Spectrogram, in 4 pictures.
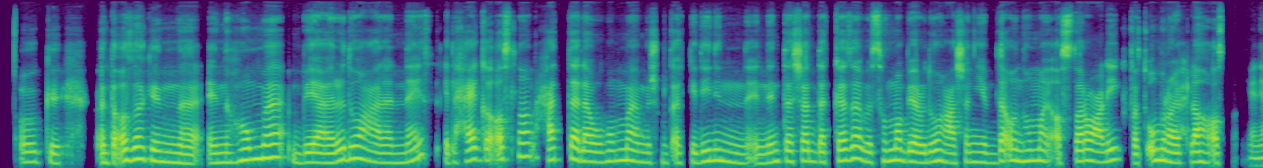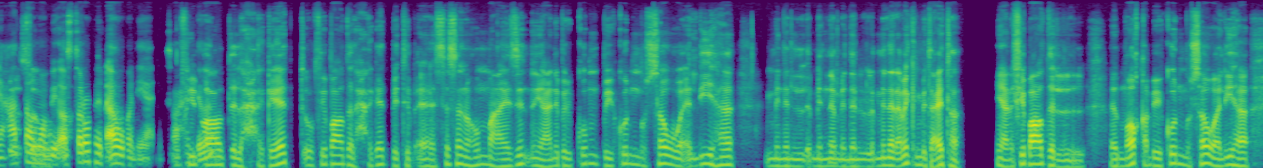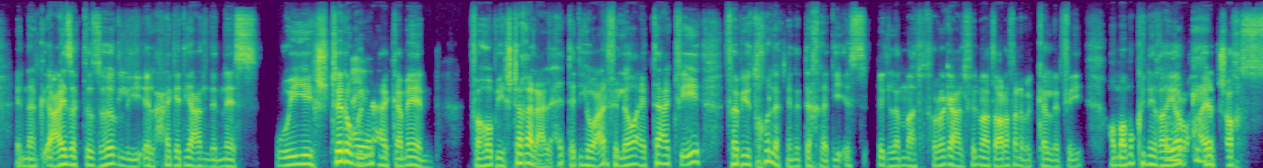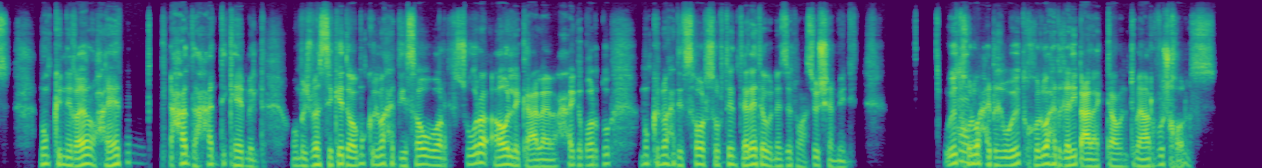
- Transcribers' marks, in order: tapping; unintelligible speech; unintelligible speech; unintelligible speech; in English: "السوشيال ميديا"; in English: "الأكاونت"
- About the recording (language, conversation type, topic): Arabic, podcast, إزاي المجتمعات هتتعامل مع موضوع الخصوصية في المستقبل الرقمي؟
